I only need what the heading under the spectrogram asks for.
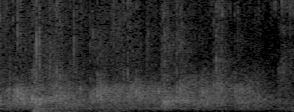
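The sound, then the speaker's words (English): An audience claps steadily for a couple of seconds as two people come up to the front, a dense wash of many hands at fairly even loudness, with no talking over it. “Give them a round of applause for embarrassing themselves in public.”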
